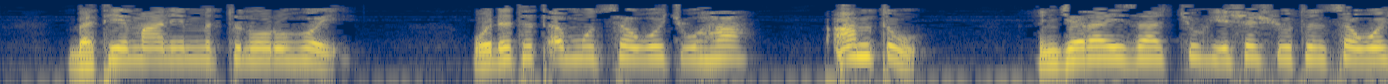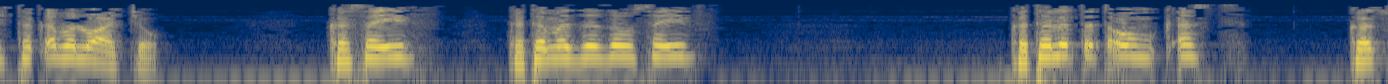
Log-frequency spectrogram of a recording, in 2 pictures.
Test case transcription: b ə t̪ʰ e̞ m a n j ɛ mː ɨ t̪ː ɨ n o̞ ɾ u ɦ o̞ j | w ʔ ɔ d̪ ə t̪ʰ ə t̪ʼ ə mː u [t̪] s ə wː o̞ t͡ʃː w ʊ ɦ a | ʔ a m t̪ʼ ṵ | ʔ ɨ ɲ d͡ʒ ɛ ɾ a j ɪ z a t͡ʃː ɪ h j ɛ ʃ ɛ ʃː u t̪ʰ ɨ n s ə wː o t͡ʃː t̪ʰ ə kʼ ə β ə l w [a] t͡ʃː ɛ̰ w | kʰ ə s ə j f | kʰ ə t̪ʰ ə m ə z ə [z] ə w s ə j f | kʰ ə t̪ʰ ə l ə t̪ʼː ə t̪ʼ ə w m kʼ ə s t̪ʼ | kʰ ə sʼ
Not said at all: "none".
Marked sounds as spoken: t̪, a, z

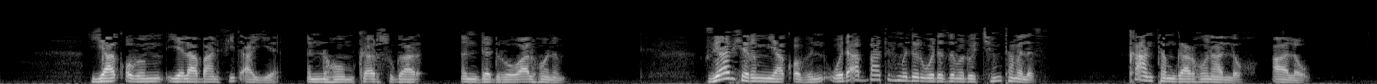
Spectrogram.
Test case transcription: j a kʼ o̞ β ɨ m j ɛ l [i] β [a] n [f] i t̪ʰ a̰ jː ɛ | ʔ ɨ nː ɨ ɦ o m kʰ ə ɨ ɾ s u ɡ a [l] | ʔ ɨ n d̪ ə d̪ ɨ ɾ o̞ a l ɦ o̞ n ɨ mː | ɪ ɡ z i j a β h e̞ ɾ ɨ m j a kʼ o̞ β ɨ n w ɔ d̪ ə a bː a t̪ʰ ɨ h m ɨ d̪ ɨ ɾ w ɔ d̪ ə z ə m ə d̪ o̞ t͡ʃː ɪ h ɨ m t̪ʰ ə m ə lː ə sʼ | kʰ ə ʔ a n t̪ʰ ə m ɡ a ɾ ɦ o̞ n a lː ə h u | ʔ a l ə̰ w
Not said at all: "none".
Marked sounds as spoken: a, a, f, ɾ

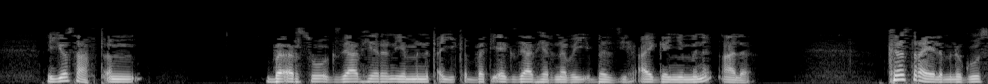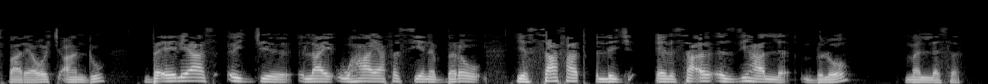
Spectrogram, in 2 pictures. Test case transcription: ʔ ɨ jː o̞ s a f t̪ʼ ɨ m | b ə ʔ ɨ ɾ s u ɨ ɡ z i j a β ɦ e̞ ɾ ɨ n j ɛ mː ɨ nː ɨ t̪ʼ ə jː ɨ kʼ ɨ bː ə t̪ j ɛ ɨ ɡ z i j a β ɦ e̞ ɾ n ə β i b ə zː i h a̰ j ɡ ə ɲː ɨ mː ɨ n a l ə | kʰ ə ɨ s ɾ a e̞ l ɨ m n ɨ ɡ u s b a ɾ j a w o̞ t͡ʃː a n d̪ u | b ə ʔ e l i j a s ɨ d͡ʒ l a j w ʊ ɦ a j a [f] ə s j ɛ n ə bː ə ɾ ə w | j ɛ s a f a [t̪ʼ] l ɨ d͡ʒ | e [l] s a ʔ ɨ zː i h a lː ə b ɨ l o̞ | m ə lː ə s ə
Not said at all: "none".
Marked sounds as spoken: f, t̪ʼ, l

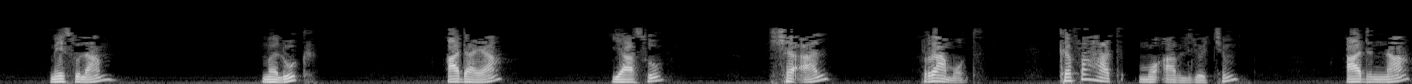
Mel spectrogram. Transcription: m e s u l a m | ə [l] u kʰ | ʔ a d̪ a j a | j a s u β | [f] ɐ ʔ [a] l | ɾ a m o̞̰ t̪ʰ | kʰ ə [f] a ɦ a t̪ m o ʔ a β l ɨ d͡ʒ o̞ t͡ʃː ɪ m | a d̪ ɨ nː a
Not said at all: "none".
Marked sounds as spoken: l, ʃ, a, f

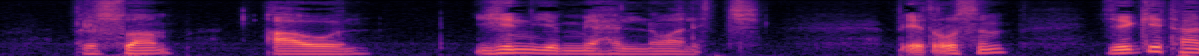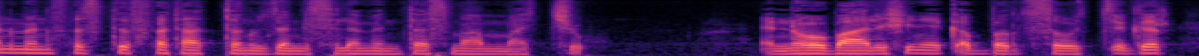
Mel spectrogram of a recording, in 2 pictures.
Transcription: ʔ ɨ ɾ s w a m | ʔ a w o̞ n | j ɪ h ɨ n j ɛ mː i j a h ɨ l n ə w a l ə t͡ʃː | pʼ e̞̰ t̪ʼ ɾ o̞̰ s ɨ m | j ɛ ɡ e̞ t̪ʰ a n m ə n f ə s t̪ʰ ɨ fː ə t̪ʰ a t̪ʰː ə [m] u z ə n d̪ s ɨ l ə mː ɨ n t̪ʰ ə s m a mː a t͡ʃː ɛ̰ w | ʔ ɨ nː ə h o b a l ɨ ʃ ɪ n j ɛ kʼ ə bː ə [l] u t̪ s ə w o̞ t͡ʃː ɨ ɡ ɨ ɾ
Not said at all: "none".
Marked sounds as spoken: n, ɾ

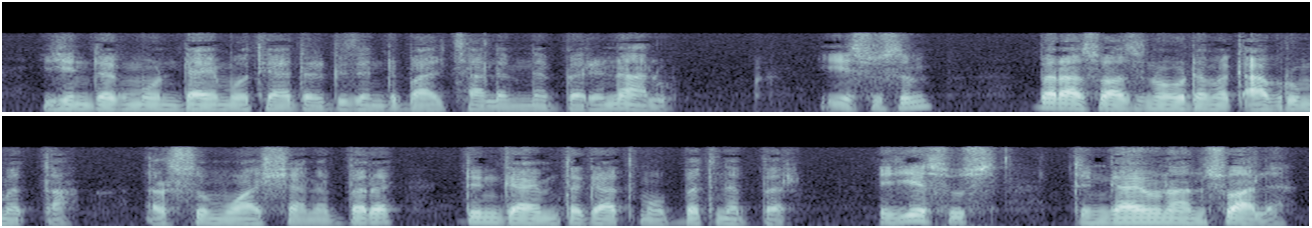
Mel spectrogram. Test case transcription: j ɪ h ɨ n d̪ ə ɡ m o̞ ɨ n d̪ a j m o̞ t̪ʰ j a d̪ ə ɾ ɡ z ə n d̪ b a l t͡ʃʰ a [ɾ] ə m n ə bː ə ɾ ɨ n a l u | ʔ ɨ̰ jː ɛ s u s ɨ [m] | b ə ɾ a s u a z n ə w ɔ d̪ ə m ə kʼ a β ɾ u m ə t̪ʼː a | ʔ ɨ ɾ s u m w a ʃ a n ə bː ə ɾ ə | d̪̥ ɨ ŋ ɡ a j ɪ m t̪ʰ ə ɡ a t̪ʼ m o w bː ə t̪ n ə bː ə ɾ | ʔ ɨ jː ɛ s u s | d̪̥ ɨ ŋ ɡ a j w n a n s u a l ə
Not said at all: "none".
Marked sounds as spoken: l, m

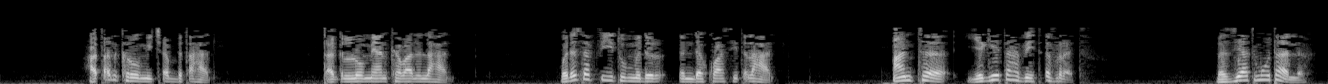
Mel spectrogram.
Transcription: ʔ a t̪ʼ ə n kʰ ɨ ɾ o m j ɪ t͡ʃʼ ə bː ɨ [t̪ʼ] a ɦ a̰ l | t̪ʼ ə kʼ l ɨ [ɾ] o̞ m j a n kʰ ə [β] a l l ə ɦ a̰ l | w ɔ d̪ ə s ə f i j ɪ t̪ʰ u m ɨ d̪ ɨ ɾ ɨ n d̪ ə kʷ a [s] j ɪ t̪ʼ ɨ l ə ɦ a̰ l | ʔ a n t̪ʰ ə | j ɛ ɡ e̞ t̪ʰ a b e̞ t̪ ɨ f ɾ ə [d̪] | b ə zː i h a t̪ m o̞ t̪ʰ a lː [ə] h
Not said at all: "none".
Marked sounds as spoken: t̪ʼ, l, β, s, t̪, ə

